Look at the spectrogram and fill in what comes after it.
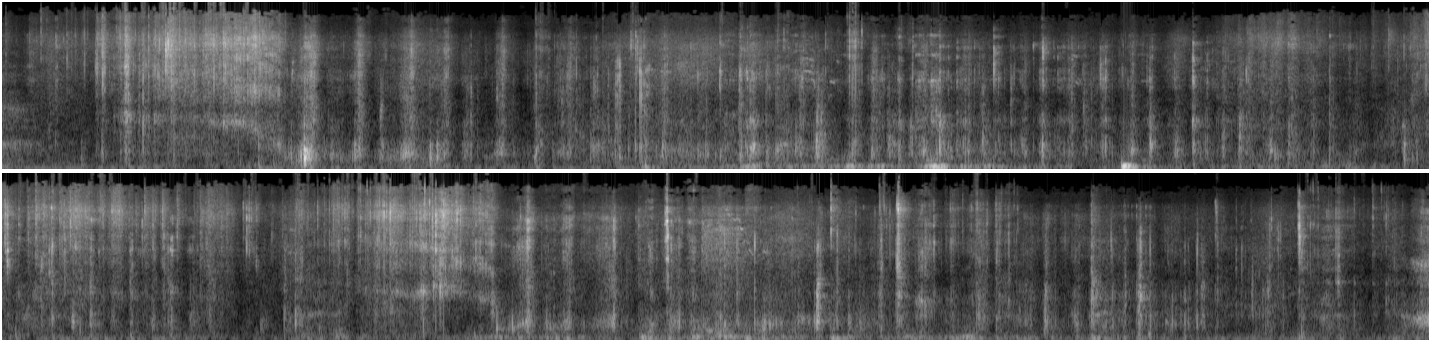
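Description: Close-miked eating: roasted laver (gim) wrapped around rice being bitten and chewed with crisp, crackly crunching that comes in bursts, with softer wet chewing between.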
